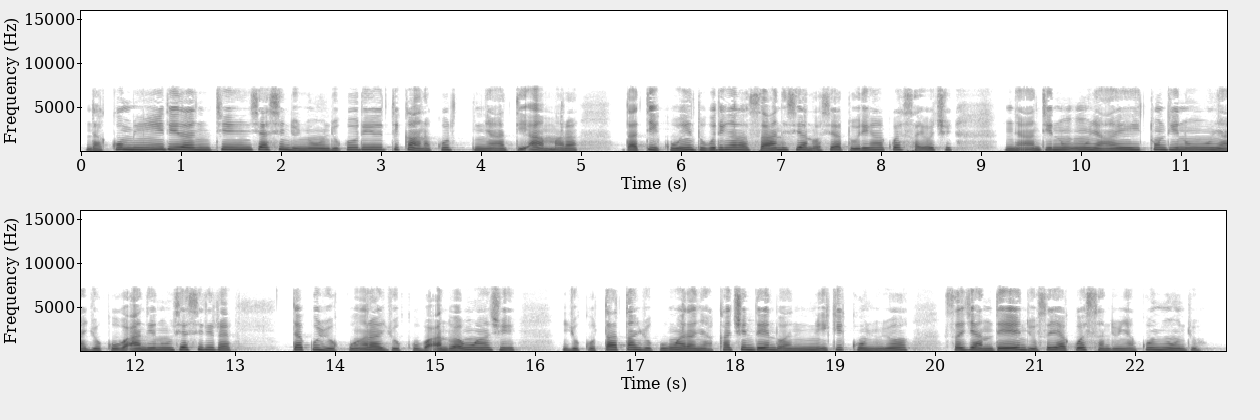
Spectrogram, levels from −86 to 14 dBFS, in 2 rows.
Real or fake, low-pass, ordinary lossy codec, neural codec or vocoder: real; 7.2 kHz; MP3, 48 kbps; none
